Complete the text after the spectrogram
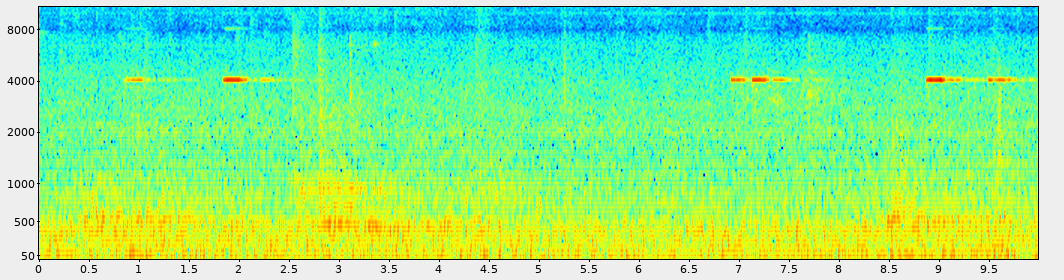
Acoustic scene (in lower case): subway station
